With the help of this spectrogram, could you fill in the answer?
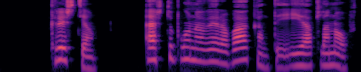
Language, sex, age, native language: Icelandic, female, 40-49, Icelandic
